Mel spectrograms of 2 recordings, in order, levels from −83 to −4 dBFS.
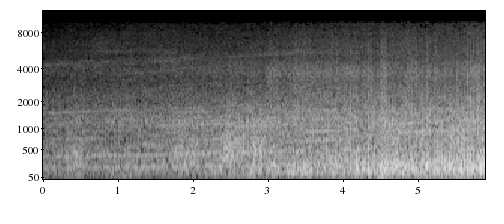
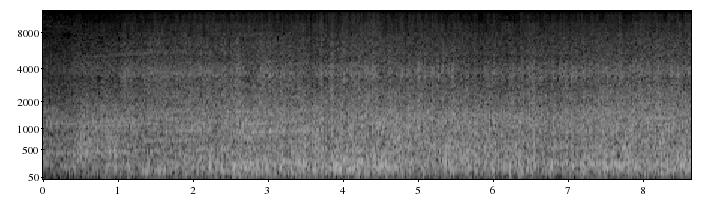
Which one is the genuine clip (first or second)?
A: first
